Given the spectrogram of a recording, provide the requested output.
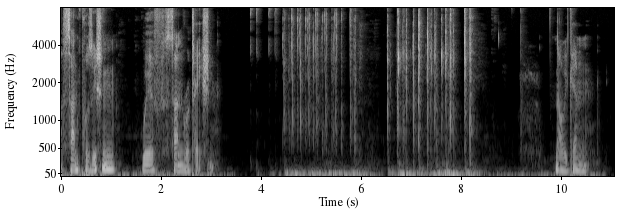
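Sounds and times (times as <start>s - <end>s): typing on a keyboard: 3.8s - 8.3s.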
